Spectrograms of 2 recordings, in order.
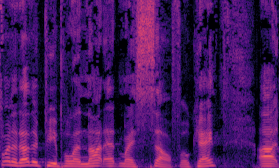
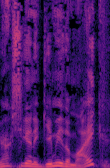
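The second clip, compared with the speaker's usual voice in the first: mock sarcastic tone, faster. Retelling what she said when handed the mic, mock-sarcastic quote. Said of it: "she sarcastically said to me".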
